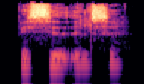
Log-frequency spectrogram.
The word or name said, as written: besiddelse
